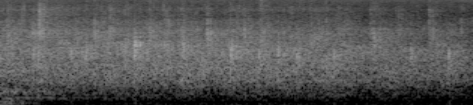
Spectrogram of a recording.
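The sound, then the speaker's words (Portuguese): A crowd claps steadily as applause for Jesus, a dense wash of many hands at once, sustained at an even level throughout with no voices standing out. “Você pode dar um aplauso a Jesus ou não?”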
